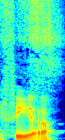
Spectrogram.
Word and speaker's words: Thea: So I'm just going to kind of go with the more popular pronunciation. And so, yeah, it's been Thea for a while now.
